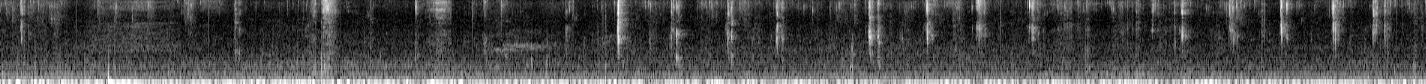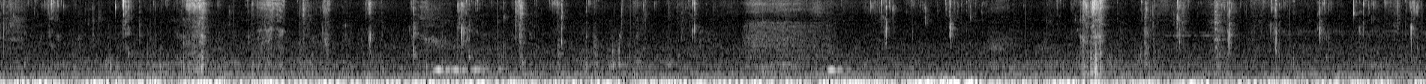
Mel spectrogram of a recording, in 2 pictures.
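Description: Close-miked chewing and mouth sounds of a person eating rice and dal by hand, with many small sharp wet clicks, over a steady low hum.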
